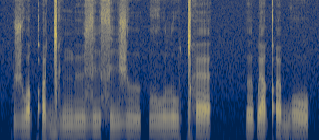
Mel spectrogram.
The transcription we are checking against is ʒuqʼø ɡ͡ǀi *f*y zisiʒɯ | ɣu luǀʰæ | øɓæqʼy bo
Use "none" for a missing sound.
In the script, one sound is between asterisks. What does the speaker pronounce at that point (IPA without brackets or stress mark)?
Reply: m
